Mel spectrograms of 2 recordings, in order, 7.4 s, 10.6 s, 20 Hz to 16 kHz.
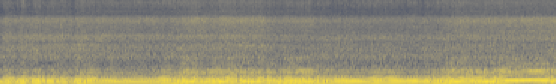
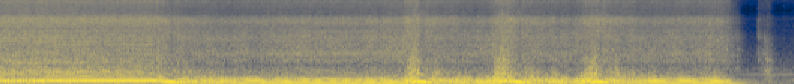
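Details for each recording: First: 2015 BMW S1000RR, first start after an engine swap, intake cleaner foam still clearing, needed throttle to catch: engine runs ragged with revs surging and dipping unevenly, smoky; rough first start while the cleaner burns off, no system warning light. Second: 2015 BMW S1000RR with an engine swapped in from a crashed bike, motor warm, running to clear carbon buildup and race fuel left sitting about two weeks. Smooth hum, then clean, quick revs with sharp stops, no misfire or knock: healthy.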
